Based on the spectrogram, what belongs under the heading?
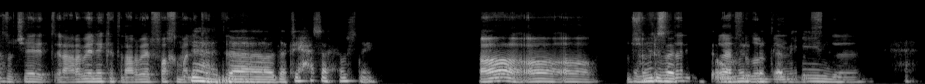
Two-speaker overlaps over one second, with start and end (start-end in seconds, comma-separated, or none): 6.3-8.3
